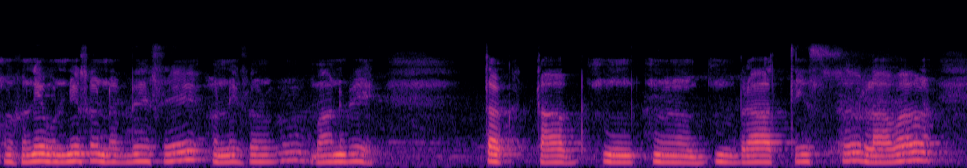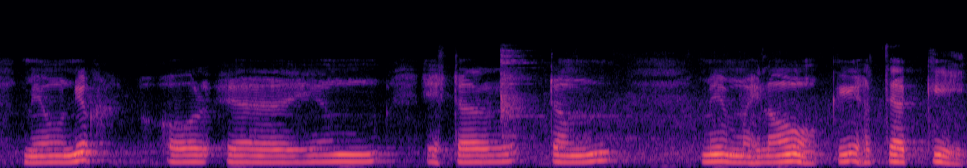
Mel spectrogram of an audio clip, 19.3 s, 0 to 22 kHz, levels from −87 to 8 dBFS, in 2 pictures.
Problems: none marked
